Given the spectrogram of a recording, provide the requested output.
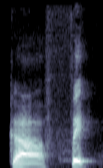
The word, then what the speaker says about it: café: ejemplo tenemos la palabra café ya tenemos la palabra café la sílaba tónica de esta palabra es fe ya porque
